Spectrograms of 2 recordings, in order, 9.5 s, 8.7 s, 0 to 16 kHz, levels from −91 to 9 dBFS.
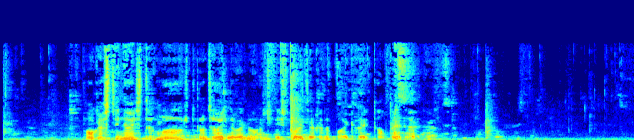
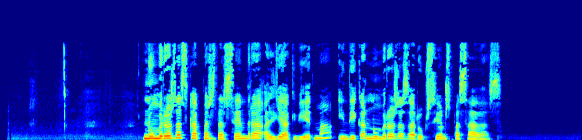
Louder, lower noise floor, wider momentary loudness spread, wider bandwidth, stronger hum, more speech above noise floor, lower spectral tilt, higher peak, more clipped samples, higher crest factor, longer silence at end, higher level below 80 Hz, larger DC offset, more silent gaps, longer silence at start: about the same, -22 LUFS vs -22 LUFS; second, -52 dBFS vs -77 dBFS; first, 21 LU vs 17 LU; about the same, 11.5 kHz vs 11.5 kHz; neither; second, 29 dB vs 56 dB; first, -5.5 dB/octave vs -4 dB/octave; about the same, -4 dBFS vs -4 dBFS; neither; about the same, 20 dB vs 18 dB; first, 1.45 s vs 1.25 s; first, -46 dBFS vs -68 dBFS; neither; neither; second, 0.05 s vs 2.15 s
